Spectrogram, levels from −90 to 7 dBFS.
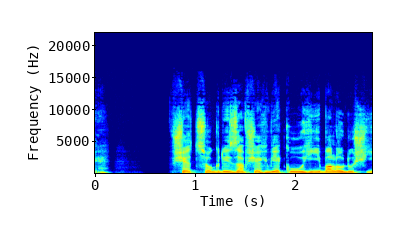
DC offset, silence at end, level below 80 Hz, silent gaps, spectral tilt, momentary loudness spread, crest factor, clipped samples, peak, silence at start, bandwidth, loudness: under 0.1%; 0 s; -58 dBFS; 0.51-0.73 s; -5 dB/octave; 4 LU; 16 dB; under 0.1%; -4 dBFS; 0.05 s; 11.5 kHz; -19 LUFS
